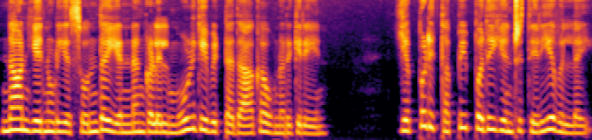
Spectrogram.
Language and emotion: Tamil, sad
